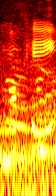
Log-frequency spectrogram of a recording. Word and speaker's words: mochi: Mochi. Mochi. Mochi. Yes. Mochi. It's actually quite funny because it's Japanese, mochi. So it's a little bit different pronunciation.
